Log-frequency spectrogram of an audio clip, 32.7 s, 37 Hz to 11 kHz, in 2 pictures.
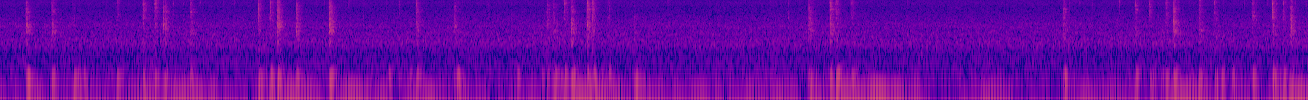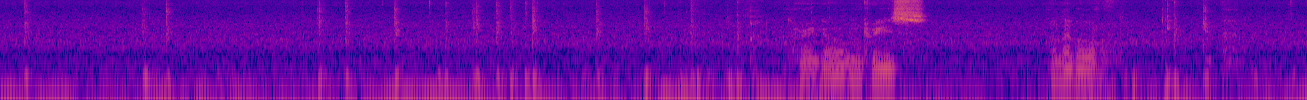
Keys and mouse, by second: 2.5-5.9 drag, 7.9 f, 8.9-14.7 drag, 17.9 click, 20.1-23.1 drag, 23.2-24.0 middle drag, 24.0-25.4 drag, 25.4 alt+m, 30.9 alt+m.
